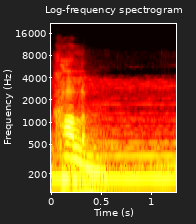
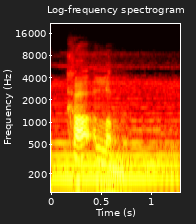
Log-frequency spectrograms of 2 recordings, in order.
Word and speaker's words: column: Le N, on l'ignore et on prononce bien le M. Donc ça donne column, column, column.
